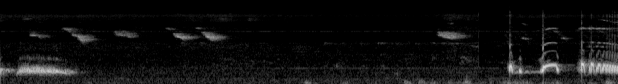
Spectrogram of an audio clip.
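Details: Spotted dove, a call used to lure birds: a low coo opens, then thin high chirps from small birds, and a fresh run of hollow coos at the end over background noise.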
